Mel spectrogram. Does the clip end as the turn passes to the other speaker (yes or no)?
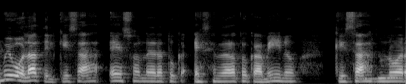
no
